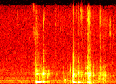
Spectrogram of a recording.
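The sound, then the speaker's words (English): A quiet sip of water: a couple of short wet slurping and swallowing sounds in quick succession, heard alone with no talking. “Hold on, I had to get a drink of water.”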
